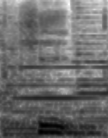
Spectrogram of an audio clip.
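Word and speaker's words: 火: Par exemple, ce sera Yama pour montagne et hi pour le feu.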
